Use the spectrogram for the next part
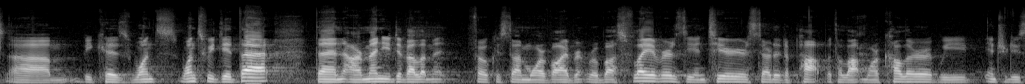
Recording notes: Speaking on the second day Elite Business’ live event on March 10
